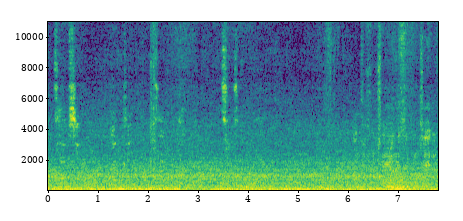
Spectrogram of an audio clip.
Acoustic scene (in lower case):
car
